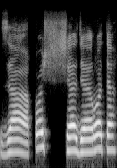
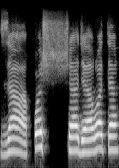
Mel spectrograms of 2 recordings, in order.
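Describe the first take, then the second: First: The long final vowel is stressed and clearly heard. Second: The same.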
